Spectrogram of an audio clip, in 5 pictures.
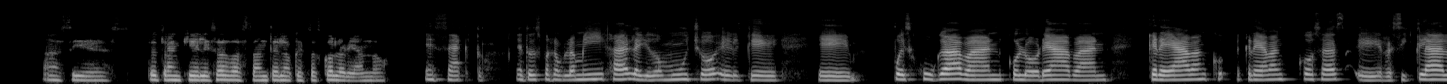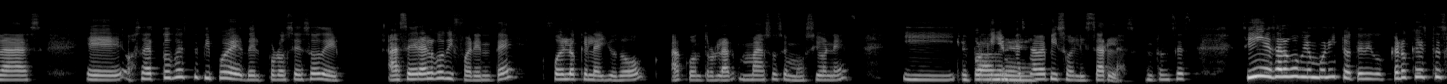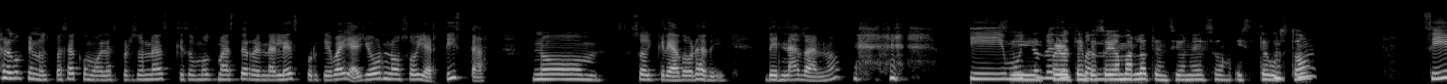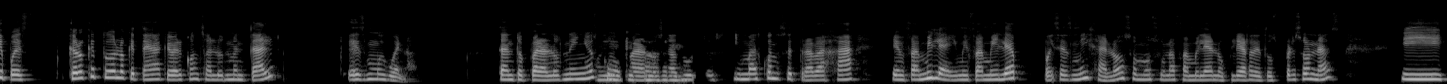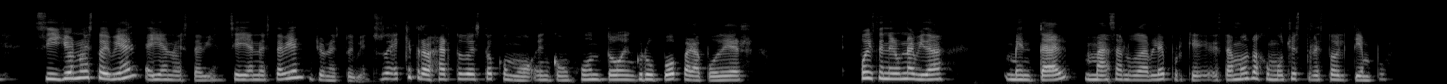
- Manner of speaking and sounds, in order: other noise; chuckle
- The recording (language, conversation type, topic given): Spanish, podcast, ¿Cómo conviertes una emoción en algo tangible?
